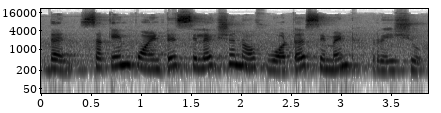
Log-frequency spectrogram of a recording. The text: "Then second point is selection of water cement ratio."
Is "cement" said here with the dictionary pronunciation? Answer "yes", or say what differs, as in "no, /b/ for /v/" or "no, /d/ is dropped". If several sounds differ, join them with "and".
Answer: yes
